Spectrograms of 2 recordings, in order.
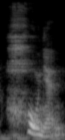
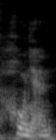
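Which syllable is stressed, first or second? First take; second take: first; second. First: The stress is on the first syllable. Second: The stress is on the second syllable. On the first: The speaker calls it right. "The unit, like the type of the thing it is, which is a year, you don't stress that" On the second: The speaker calls it wrong. "It just sounds less natural"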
